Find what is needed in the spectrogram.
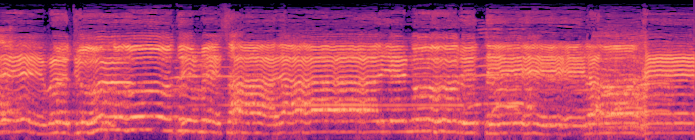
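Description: Men's voices chanting a devotional verse: a lead voice sings a wavering, ornamented melody over a steady held note from the men around him.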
